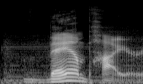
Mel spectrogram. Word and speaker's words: Vampyr: For today, it's Vampyr is how I pronounce it.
